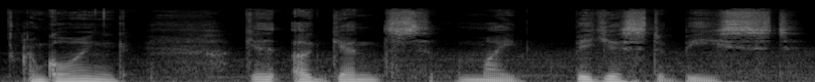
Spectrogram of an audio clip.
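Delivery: normal talking voice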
